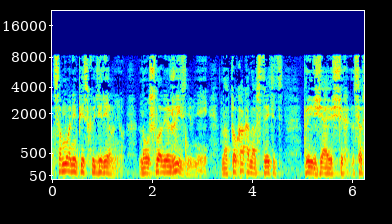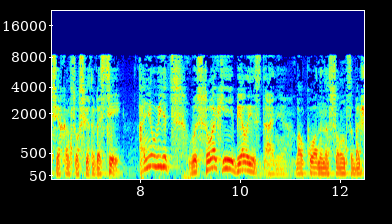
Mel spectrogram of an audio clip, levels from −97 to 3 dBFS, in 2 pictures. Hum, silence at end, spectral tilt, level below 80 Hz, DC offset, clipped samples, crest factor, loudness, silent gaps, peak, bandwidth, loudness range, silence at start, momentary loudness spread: none; 0 s; -5 dB/octave; -40 dBFS; under 0.1%; under 0.1%; 14 dB; -16 LUFS; none; -4 dBFS; 8.8 kHz; 2 LU; 0 s; 12 LU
